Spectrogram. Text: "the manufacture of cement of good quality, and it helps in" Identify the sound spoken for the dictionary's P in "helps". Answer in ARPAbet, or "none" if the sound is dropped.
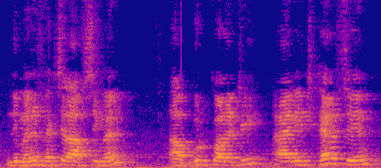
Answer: none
